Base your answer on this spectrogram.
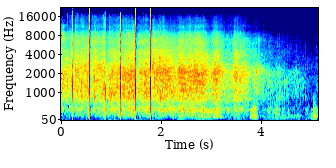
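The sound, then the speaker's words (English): An audience applauds to welcome a speaker to the stage. A few sharp, separate claps stand out early over a steady wash of clapping that fades toward the end. “You guys give her a hand.”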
